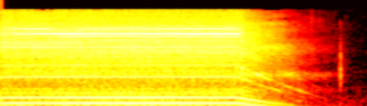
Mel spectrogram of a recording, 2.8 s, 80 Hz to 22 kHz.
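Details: Milwaukee M12 die grinder with a good Roloc disc fitted: steady high whine held evenly, then a clean, smooth spin-down with no wobble or rattle. Normal running, disc balanced.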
